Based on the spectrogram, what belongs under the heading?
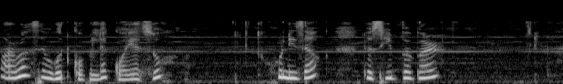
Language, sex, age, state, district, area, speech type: Assamese, female, 18-30, Assam, Goalpara, urban, spontaneous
